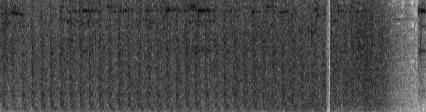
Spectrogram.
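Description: A rapid burst of automatic gunfire, very fast evenly spaced shots, loud and sustained; it breaks off a little past three seconds in, resumes briefly and stops just before the end.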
